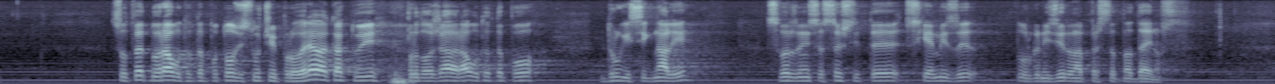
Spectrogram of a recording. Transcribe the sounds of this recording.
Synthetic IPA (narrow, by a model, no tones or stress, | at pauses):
səot̪vɛt̪noɾabot̪ət̪əpot̪ɔzislˠut͡ʃəjpɾovɛɾʲavəkak̚t̪oipɾod̪ɐlˠʒavəɾabot̪ət̪əpo | d̪ɾuɡ̟isiɡnali | svɤɾzɐnisɐsːɤʃt̪it̪ɛsxɛmizɐ | oɾɡɐniziɾɐnəpɾɛst̪ɤpnəd̪ɛjnost̪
